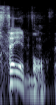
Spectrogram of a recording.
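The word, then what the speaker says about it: Fayetteville: and there ain't no Ville in fville it's fville you spell that VL at the end of it fnam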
